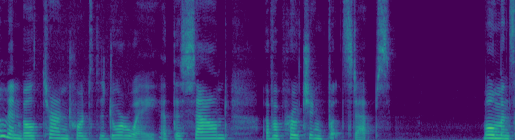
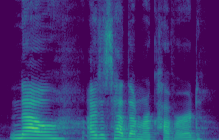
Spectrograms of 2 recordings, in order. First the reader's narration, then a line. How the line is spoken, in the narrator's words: Karen replied in a bored voice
